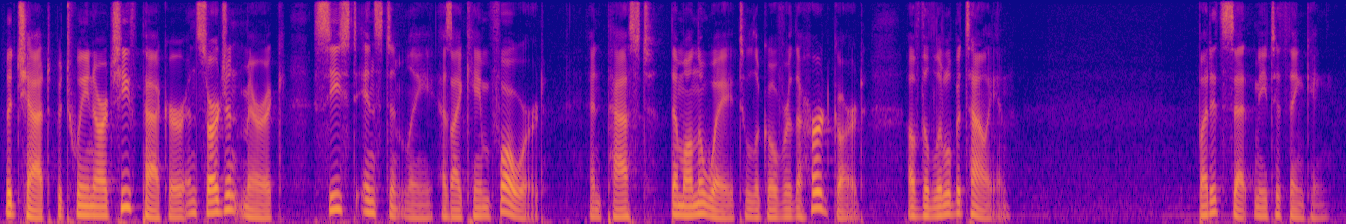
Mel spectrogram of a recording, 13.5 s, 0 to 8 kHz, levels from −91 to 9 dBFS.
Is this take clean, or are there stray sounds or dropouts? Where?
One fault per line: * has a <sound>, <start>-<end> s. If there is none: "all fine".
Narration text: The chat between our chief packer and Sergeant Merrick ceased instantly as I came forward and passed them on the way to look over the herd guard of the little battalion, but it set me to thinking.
all fine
